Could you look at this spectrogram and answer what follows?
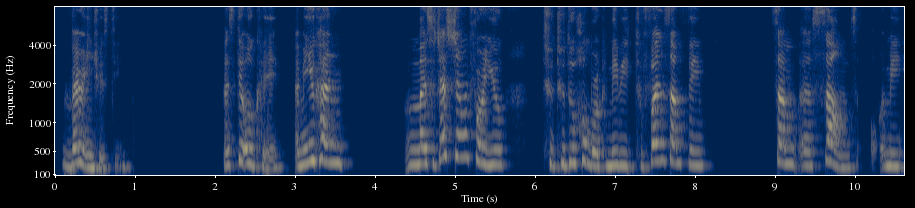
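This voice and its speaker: Higher-voiced woman lecturer, hesitant delivery. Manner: hesitant, thinking aloud while demonstrating. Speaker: music technology lecturer. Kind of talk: informal software demonstration lecture.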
